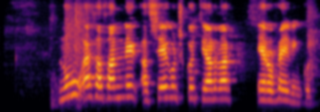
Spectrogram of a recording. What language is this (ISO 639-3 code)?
isl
